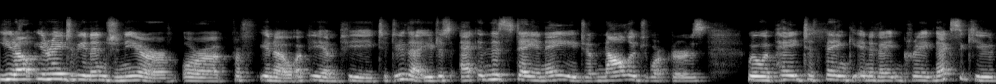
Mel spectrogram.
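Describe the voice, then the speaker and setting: Speech runs at a moderate pace with hardly any pauses, in a New York accent. The pitch varies in an ordinary way. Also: woman, medium pitch for a woman. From New York City. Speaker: business consultant and author. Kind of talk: interview.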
